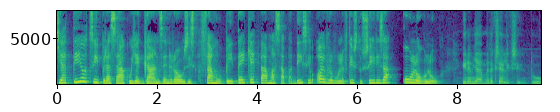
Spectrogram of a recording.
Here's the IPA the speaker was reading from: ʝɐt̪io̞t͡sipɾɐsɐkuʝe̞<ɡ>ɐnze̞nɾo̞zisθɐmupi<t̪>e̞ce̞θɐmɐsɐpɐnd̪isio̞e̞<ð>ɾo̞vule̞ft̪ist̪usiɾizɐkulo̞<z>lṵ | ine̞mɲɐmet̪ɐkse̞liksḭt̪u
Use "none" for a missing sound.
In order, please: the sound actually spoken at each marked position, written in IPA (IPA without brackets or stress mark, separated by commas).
ɡ, t̪, v, ɣ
